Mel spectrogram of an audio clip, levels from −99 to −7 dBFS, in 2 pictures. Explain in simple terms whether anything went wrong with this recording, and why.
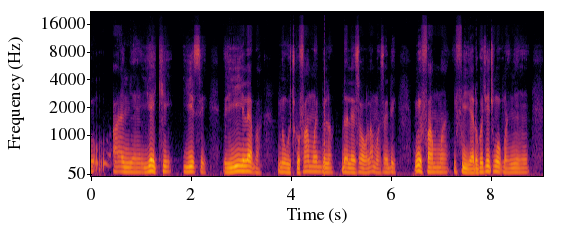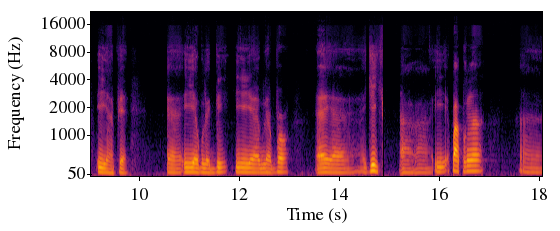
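Throughout the recording, the speech has a rough, grainy, hoarse and muffled quality, as if the voice were rubbed thin. That is the sound of heavy compression, and the likely cause is Opus compression at a very low setting. To save space, the encoder switched into a mode built for talking and filled in the details it couldn't afford with approximations, so the natural texture of the sound is lost.

At 4.67 s the sound jumps forward very slightly without any gap of silence. This is a dropped buffer (overrun). The recording software likely fell behind for an instant, and a tiny slice of audio, around 15 milliseconds, was overwritten before it could be saved. The two surrounding pieces were then stuck directly together, which produces the jump.

From 14.88 to 14.91 s there is a very short mute of about 30 milliseconds, after which the speech carries on from a different point. 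This is a CD skip. A bump or a flaw on the disc made the player's laser jump to another turn of the disc's track. The player briefly went silent while it recovered and then picked up playing from the new spot.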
